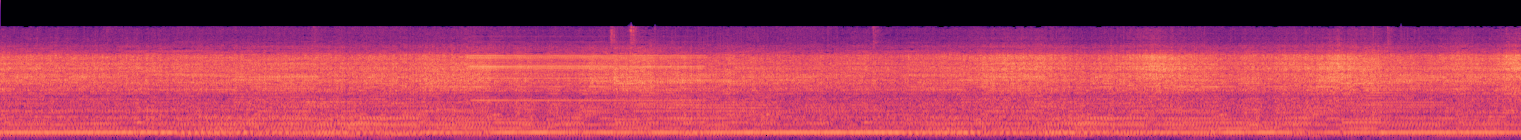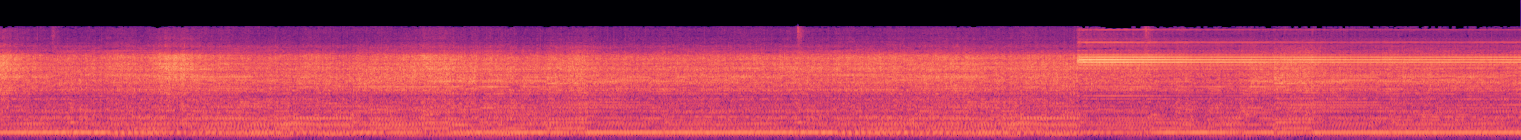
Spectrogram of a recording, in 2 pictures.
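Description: Loud, dense sustained drone from electric guitars and electronics in an experimental noise piece: a steady low hum under layered noise and held tones. A cluster of high steady tones comes in about four seconds before the end.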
